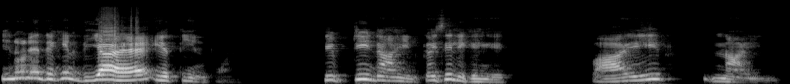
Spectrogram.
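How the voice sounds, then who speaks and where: High-pitched, slow-speaking male math teacher. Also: very animated. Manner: patient, step-by-step explaining, spelling words out letter by letter. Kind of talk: classroom lesson explanation.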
